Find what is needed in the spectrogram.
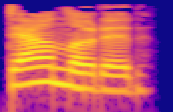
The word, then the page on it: downloaded: British English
